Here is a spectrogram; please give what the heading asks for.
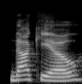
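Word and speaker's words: Naoko: yeah close enough and so noio I think is how she pronounces her name because I actually listen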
